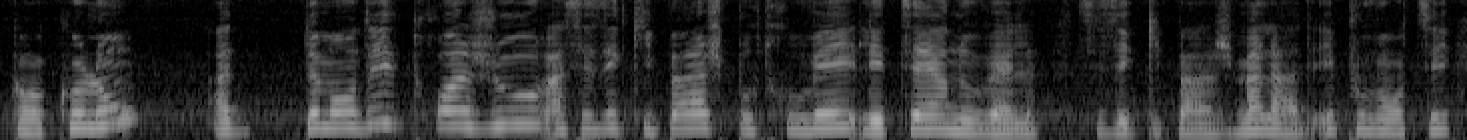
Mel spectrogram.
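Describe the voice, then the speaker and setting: A woman's voice: fairly high pitch, darkish tone, natural voice. A woman voicing a stubborn older male professor, speaking in a stern, insistent way.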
